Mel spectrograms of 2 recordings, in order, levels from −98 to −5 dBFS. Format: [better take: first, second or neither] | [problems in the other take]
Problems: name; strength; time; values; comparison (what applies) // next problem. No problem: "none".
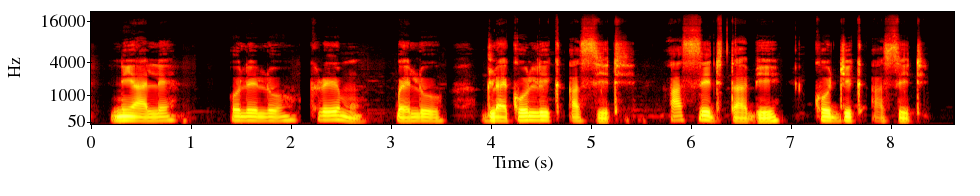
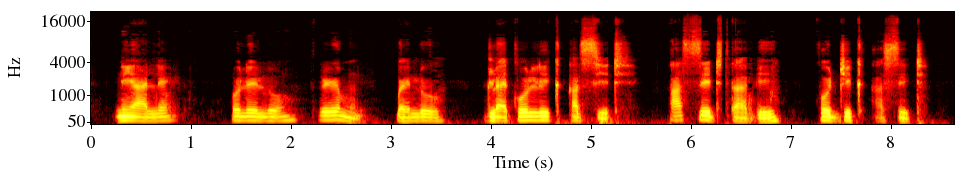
first | noise reduction (neural mask model DeepFilterNet 3)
